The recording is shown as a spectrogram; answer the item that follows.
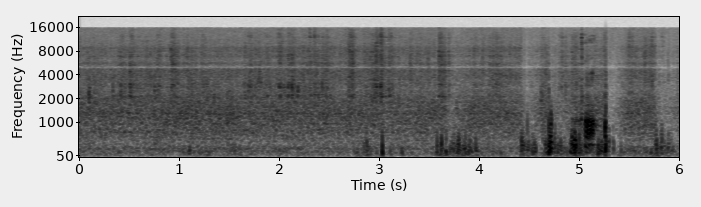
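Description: A steady outdoor rush of wind on the microphone with distant traffic. In the second half there are a few soft knocks, and a muttered "huh" comes near the end.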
